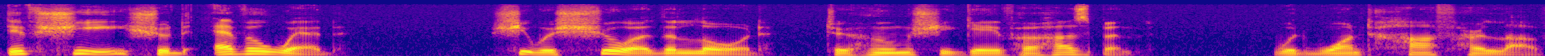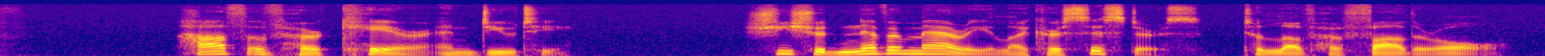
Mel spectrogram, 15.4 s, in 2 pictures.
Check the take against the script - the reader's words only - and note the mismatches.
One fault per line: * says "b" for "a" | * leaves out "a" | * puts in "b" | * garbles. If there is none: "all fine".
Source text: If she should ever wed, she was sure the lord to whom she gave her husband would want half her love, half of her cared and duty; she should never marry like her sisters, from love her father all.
* says "care" for "cared"
* says "to" for "from"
